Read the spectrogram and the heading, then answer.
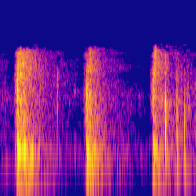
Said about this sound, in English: maybe I better close the kitchen door. Seems to me I feel a draft.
